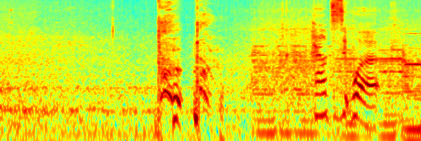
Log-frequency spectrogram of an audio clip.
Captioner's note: coughs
